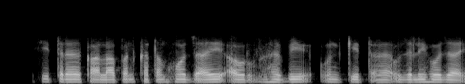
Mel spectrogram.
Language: Hindi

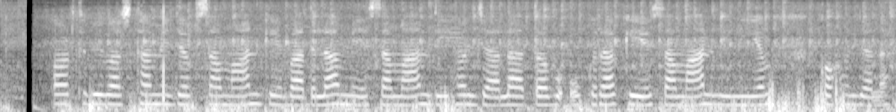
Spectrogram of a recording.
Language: Bhojpuri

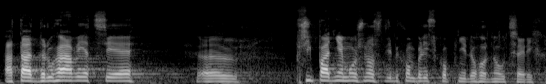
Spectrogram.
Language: Czech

